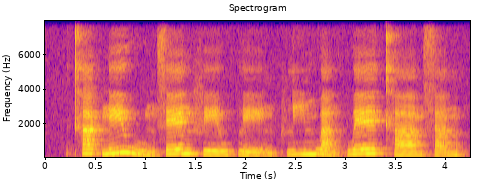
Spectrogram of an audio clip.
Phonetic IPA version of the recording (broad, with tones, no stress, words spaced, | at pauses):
kʰa˥˩k̚ neː˥˩wuː˩˦ŋ sɛː˥˩nfeː˦˥w pleː˨˩ŋ pʰliː˦˥mwa˩˦nkwɛː˥˩kʰaː˧m sa˦˥m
